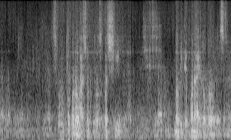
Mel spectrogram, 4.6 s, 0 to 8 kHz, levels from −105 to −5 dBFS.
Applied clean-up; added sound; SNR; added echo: neural separator model SepFormer DNS4.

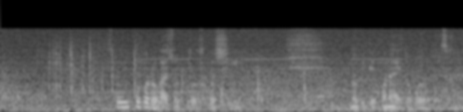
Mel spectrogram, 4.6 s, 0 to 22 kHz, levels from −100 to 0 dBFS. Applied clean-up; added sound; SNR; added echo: none; Fireworks; 9 dB; reverberation time 0.4 s.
